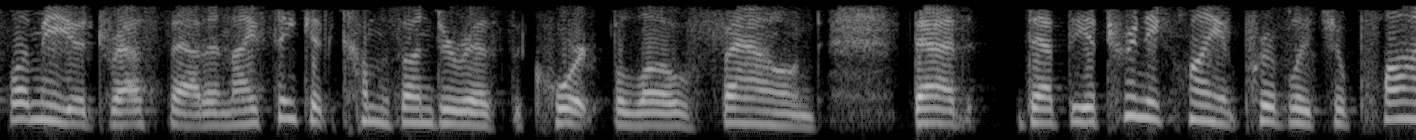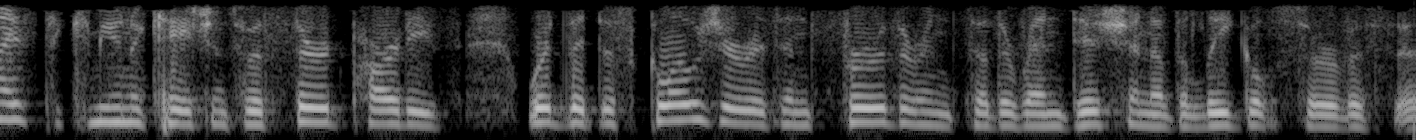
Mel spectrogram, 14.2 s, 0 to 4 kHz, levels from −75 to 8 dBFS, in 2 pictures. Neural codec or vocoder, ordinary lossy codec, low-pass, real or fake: none; AAC, 32 kbps; 3.6 kHz; real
